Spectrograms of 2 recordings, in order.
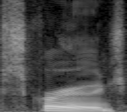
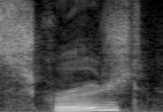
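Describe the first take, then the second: First: The word is said fast, dropping the final d. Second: The word is said carefully with the final d. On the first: "you get to talking fast and it's like Scrooge" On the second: "I need to pronounce that more carefully"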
